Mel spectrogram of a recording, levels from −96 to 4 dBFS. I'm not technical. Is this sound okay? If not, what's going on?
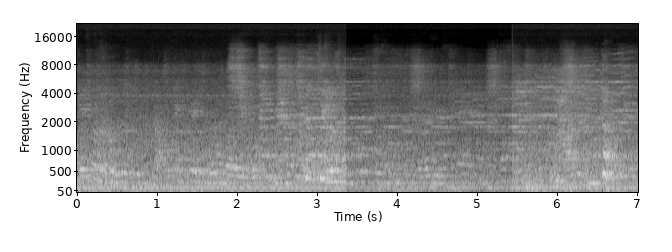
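No. There is a sudden gain jump. At 3.36 seconds the whole sound drops to a noticeably quieter level in an instant, with no fade. The background drops along with it. At 5.44 seconds it jumps back up just as abruptly. This is likely a volume setting being switched instantly, rather than turned down smoothly, somewhere in the recording or playback chain.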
